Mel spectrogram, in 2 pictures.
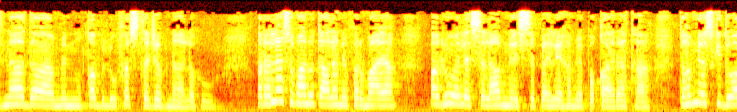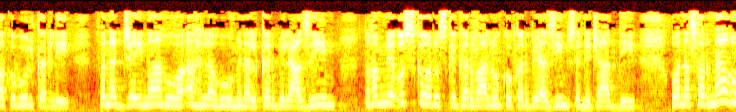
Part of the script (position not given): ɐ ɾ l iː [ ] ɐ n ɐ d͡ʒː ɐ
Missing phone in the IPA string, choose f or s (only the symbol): f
